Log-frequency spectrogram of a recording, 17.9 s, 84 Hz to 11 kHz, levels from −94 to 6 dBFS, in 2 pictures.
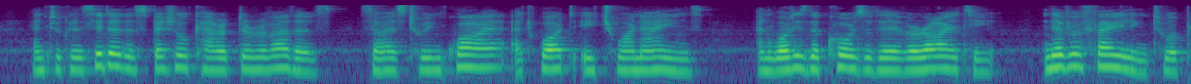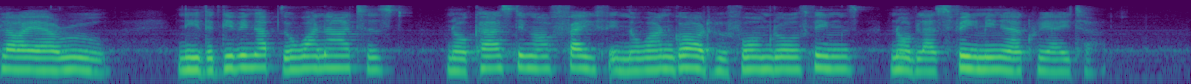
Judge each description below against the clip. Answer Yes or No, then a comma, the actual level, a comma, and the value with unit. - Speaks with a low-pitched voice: No, high, 200 Hz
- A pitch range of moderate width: No, narrow, 1.9 semitones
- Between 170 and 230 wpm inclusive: Yes, average, 180 wpm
